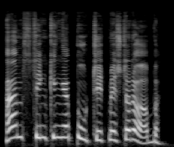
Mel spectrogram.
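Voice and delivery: very high-pitched Scots laddie; squeaky-high character voice; young Scottish Feegle. Acted. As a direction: play an earnest wee young bard. Billy protests to Rob.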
